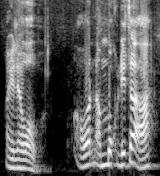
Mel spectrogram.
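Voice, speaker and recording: Woman acting a low, lively, evasive Ilocano boyfriend. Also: a little fast. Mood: defensive. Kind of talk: audio comedy-drama acting.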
